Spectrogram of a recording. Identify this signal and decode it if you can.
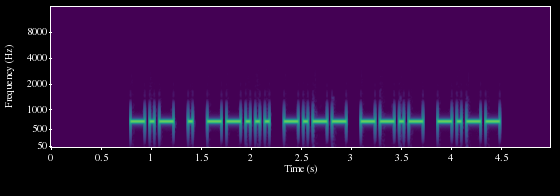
Morse code, heard as a keyed tone, about 25 wpm, 700 Hz. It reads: KE7YQY
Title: USA Call Signs - 6 Characters - Repeated 3x - 25wpm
